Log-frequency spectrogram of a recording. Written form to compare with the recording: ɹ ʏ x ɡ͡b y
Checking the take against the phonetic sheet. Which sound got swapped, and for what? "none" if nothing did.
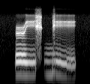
ʏ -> y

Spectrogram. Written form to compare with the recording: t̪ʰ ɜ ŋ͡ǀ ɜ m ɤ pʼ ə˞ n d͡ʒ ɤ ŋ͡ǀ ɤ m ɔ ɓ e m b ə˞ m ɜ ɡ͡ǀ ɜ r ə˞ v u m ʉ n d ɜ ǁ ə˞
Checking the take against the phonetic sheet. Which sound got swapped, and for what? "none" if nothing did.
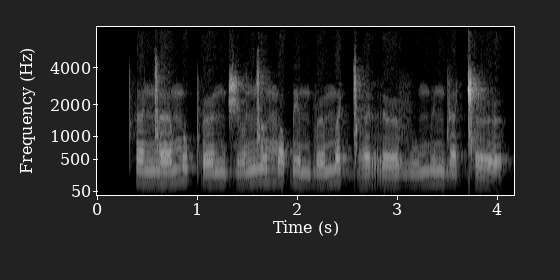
none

